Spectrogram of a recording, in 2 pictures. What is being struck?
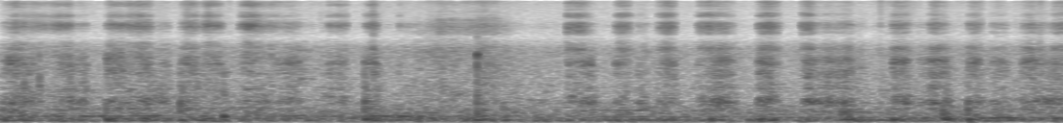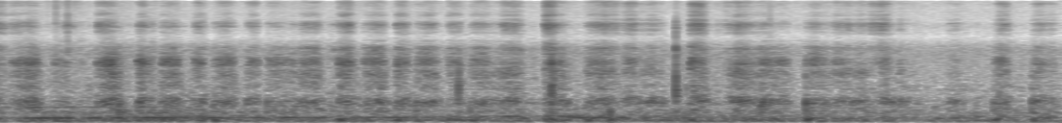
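Colored pencil rubbing on a paper sheet.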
